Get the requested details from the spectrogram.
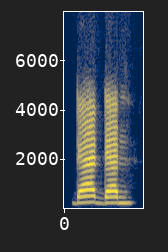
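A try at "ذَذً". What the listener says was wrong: Zazan. Zazan bukan dadan ya. Ada titiknya. Zazan.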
